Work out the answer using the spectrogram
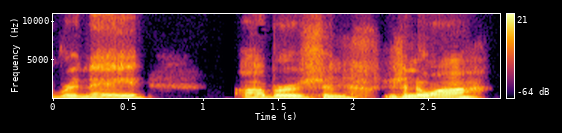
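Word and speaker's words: René Auberjonois: And then I think also I'm gonna butcher the pronunciation, Renee Aubergenois.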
